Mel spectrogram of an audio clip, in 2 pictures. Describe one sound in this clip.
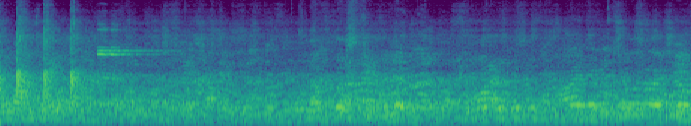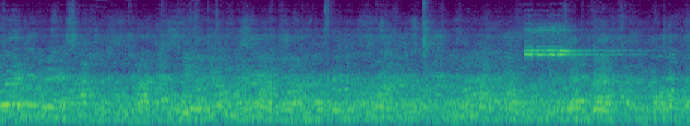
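A referee blows a whistle in short, sharp blasts.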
